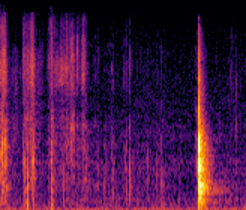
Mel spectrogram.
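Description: A deck of cards for the board game Infection: Humanity's Last Gasp is shuffled nearby: faint riffling flutters early on, then one loud, crisp burst of cards riffling together, followed by quiet.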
